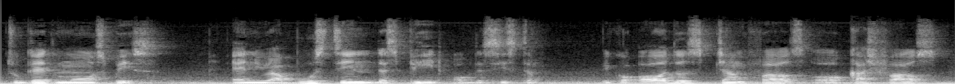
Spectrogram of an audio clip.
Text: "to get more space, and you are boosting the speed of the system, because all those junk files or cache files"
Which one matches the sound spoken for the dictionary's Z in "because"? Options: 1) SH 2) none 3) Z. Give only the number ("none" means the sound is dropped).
2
